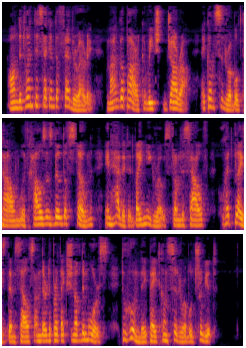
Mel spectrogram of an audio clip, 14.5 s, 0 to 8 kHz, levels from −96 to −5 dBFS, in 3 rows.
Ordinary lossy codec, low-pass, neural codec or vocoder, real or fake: MP3, 32 kbps; 7.2 kHz; none; real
